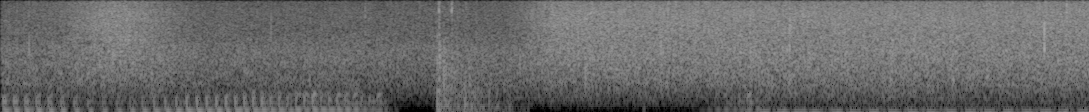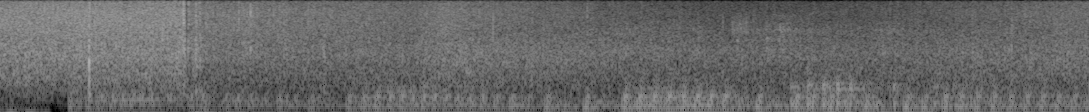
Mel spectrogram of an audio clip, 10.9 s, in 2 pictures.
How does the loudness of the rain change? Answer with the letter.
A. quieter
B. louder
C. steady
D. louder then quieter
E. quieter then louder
D.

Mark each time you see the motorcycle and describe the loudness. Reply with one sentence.
The motorcycle can be heard briefly from 0.0 to 1.9 s; and from 3.5 to 10.8 s, getting louder.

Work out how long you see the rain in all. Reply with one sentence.
You can hear the rain for 11 seconds altogether.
